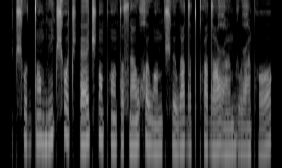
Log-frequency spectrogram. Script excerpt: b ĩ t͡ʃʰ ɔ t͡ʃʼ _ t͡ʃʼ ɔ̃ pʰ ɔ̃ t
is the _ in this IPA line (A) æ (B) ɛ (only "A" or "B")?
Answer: A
